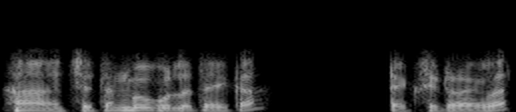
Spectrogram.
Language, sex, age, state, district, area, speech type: Marathi, male, 30-45, Maharashtra, Amravati, rural, conversation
